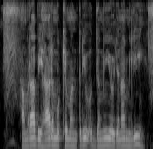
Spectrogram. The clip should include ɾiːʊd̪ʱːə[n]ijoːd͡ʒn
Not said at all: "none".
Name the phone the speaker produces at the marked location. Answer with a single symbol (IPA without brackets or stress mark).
m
